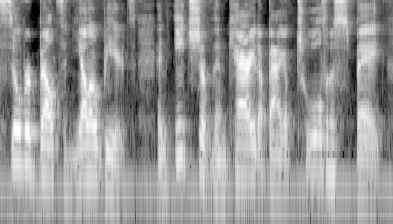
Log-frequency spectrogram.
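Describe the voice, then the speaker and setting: A man giving an amateur dramatic storybook reading, expressive, with occasional stumbles over words. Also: fairly high pitch. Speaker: amateur audiobook reader. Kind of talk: dramatic storybook narration with character voices.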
